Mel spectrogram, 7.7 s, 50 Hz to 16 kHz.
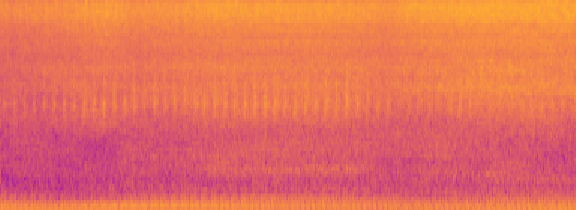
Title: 2002 Dodge Ram 4.7 with nv3500 5-speed manual trans. Clattering noise when running from a cold start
